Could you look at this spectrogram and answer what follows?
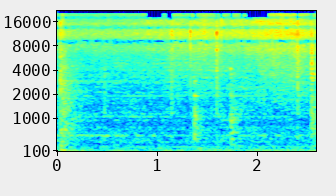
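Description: Onion fries in butter in a hot pot, a steady close sizzle with a few scraping stirs of a utensil against the pot, and no voices.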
